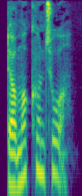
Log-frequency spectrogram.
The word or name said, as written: dommerkontor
